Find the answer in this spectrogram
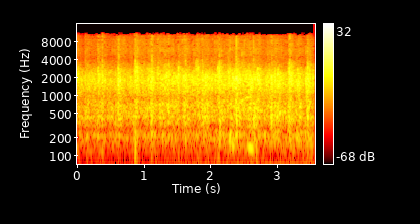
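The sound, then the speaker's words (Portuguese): An audience applauds the Lord steadily, a dense wash of many hands clapping at once, sustained and fairly loud throughout with no pauses. “Pode aplaudir o Senhor, porque Ele é tremendo nessas questões.”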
